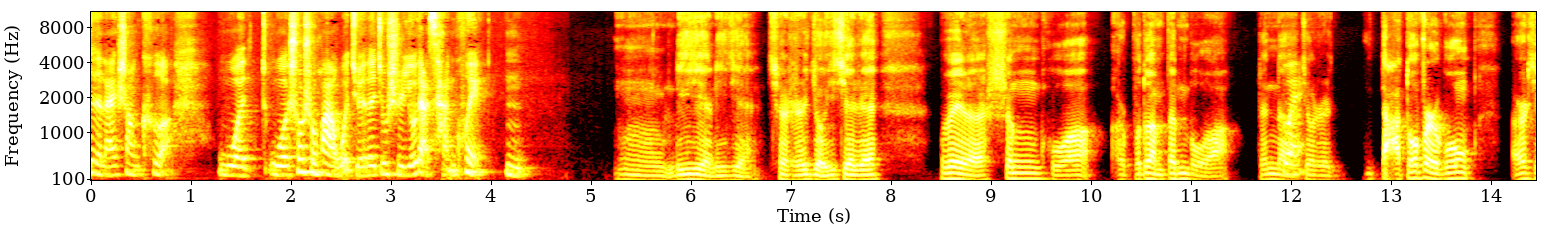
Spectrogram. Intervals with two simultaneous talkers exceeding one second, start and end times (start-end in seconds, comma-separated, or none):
none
